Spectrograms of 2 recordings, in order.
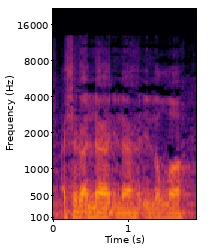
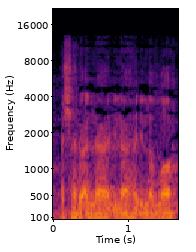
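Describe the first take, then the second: No difference in how they are said.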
